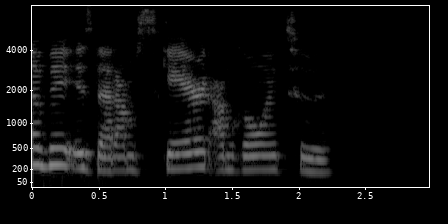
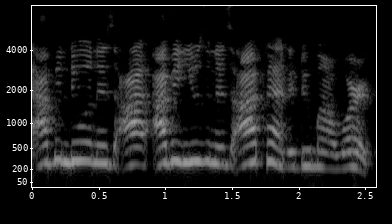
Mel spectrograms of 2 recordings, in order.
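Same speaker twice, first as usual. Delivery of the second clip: higher, louder complaining; indignant protest; 6 semitones higher, 8 dB louder than usual. Pretend. Person whose borrowed iPad is taken back, higher louder complaint. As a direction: complain that your work is being blocked.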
